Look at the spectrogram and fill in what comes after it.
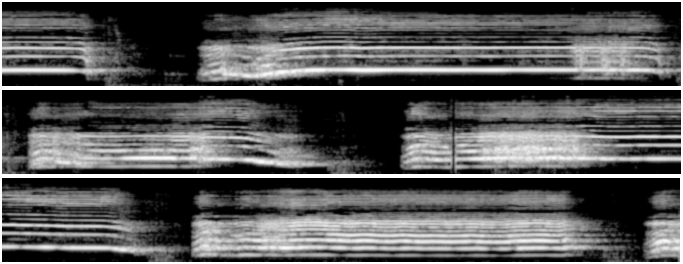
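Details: Husky 'singing' in a series of drawn-out howls, each about two seconds long, separated by short breaths. The tone stays level with slight bends and wavers. The voice is clear and close, with no background noise.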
